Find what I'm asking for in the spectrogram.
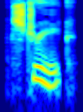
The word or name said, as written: streak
